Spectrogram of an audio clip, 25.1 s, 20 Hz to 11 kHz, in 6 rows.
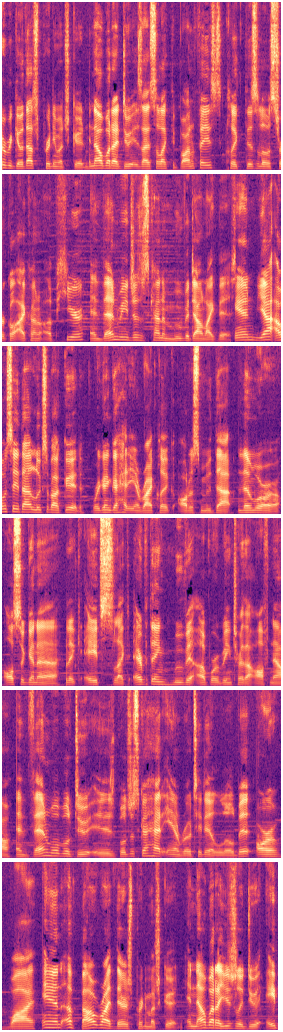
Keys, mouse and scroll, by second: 0.2 Tab, 0.5-1.2 middle drag, 1.2 Tab, 1.3-3.5 middle drag, 3.5 click, 4.2-4.6 scroll down 4, 4.6 middle click, 5.5 click, 7.6-9.6 middle drag, 9.6-11.0 right drag, 11.0-11.8 middle drag, 11.8 Tab, 13.5 a, 14.1 click, 15.6 click, 16.3 middle click, 17.1 click, 18.2 click, 19.3-20.5 middle drag, 20.5 r, 22.4-24.0 middle drag, 24.8 a.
